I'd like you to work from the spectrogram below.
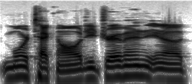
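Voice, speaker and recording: Very deep-voiced man, plain-spoken podcast guest. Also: moderate pace, clear, resonant tone, no echo, dull audio. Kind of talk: casual podcast chat.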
